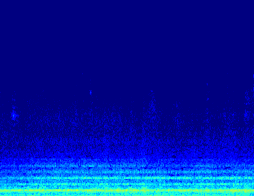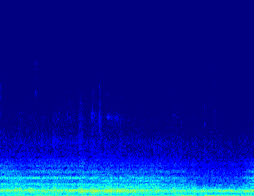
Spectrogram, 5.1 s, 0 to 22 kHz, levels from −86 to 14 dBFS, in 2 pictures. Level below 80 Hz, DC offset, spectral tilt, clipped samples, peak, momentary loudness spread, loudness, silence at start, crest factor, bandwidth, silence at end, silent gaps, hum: -46 dBFS; under 0.1%; -6.5 dB/octave; under 0.1%; -20 dBFS; 5 LU; -36 LUFS; 0 s; 14 dB; 12 kHz; 0 s; none; none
